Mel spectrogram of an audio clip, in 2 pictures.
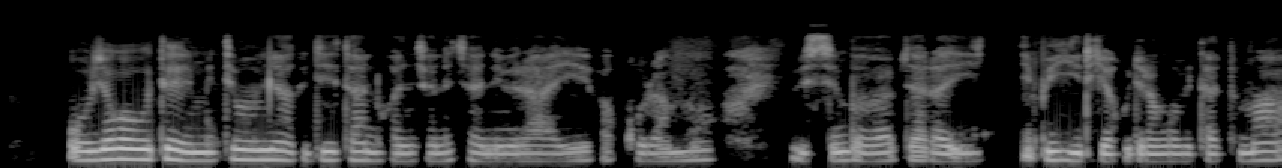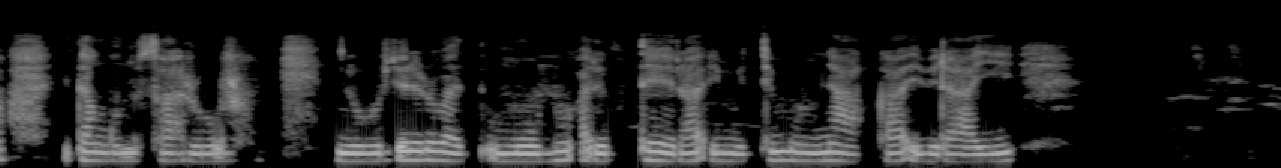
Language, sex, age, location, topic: Kinyarwanda, female, 18-24, Nyagatare, agriculture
